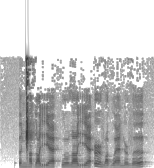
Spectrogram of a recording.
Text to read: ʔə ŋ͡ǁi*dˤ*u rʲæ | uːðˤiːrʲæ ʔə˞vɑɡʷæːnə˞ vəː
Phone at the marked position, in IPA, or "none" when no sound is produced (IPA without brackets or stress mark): dˤ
